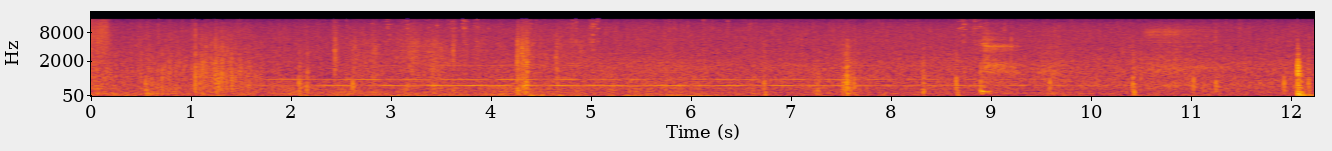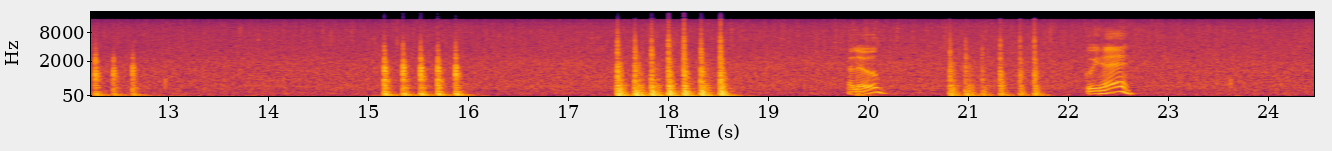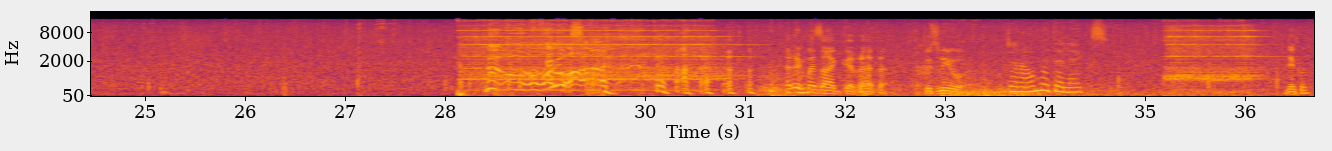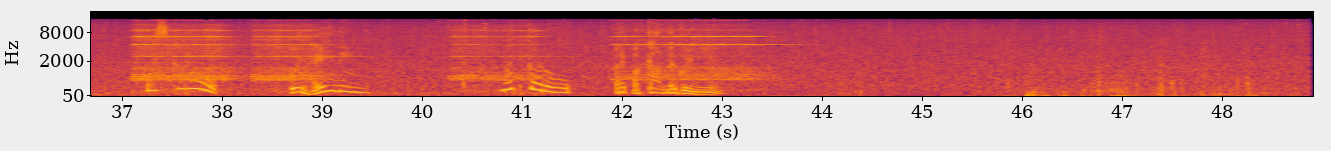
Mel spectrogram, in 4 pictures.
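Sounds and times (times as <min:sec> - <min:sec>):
steady rain: 0:00.0 - 0:48.9
knocking on wooden door: 0:12.1 - 0:12.9, 0:15.2 - 0:16.2, 0:17.5 - 0:18.8, 0:20.9 - 0:21.9
person calling: 0:28.2 - 0:31.4, 0:35.2 - 0:39.6, 0:40.3 - 0:43.6
telephone ringing: 0:28.2 - 0:31.4, 0:35.2 - 0:39.6, 0:40.3 - 0:44.0.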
